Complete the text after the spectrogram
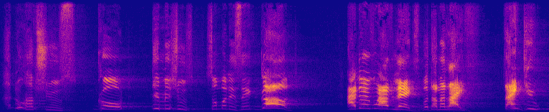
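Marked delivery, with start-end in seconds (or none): none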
